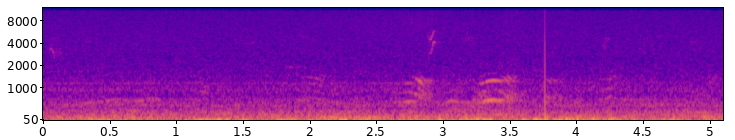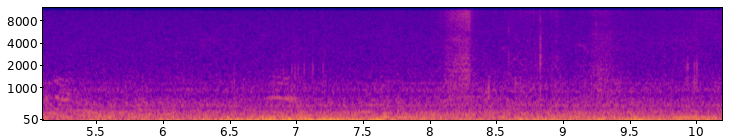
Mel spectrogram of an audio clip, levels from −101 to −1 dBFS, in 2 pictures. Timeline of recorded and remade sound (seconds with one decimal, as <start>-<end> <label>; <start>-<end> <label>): 0.0-1.0 recorded; 1.0-2.8 remade; 2.8-10.2 recorded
